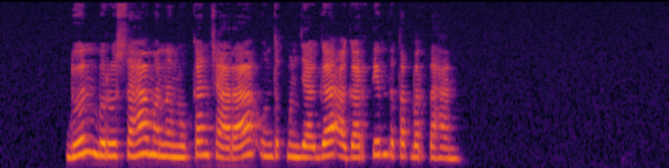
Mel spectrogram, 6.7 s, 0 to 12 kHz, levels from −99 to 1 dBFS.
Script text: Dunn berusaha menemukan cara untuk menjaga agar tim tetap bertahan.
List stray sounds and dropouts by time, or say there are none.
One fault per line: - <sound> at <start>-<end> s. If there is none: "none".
none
